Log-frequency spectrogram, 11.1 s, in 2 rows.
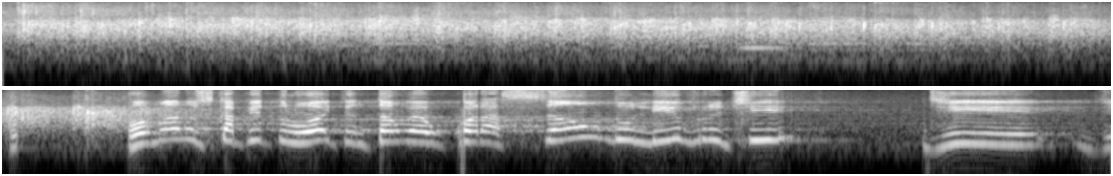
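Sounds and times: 
audience applauding: 0:00.0 - 0:06.6
speech: 0:06.2 - 0:09.6, 0:10.2 - 0:11.0.

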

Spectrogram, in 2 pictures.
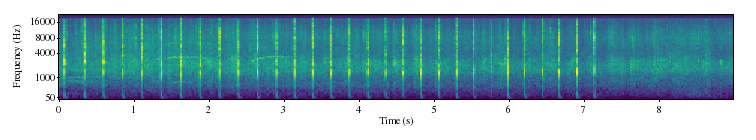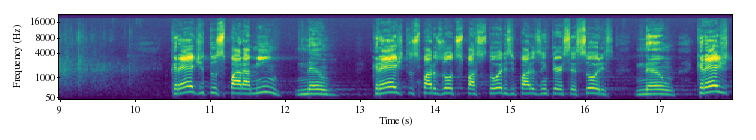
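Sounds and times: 
audience applauding: 0:00.0 - 0:10.0
speech: 0:10.5 - 0:17.9.

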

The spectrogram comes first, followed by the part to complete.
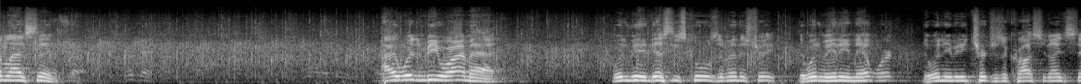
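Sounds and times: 
speech: 0:00.0 - 0:00.8, 0:03.9 - 0:05.1, 0:06.1 - 0:10.8
audience applause: 0:00.0 - 0:09.6.

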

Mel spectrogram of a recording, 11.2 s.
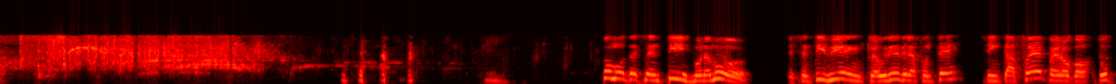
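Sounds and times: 
audience applause: 0:00.0 - 0:06.0
laughter: 0:03.0 - 0:05.1
speech: 0:03.4 - 0:03.8, 0:06.0 - 0:11.1.

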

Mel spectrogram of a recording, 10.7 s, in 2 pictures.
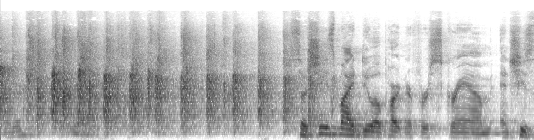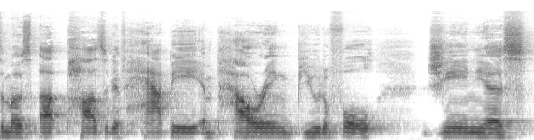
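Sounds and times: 
audience applause: 0:00.0 - 0:03.4
speech: 0:03.0 - 0:10.6.

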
